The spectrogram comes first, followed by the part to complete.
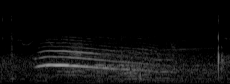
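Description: One long, loud shout from a cricketer just after the ball is played, falling in pitch as it is drawn out, like a call between batsmen.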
